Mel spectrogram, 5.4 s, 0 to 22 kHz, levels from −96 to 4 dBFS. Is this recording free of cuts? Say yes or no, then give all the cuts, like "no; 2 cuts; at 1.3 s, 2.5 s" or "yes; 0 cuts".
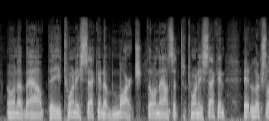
no; 1 cut; at 2.9 s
